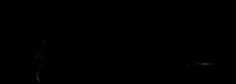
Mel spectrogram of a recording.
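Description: Near silence on the call line: a faint click about half a second in, and near the end a faint short tone that rises and falls.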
